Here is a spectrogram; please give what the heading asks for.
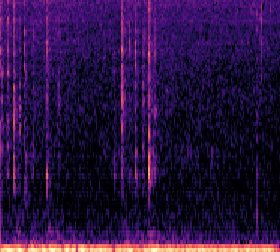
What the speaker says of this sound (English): I could start by just typing out the word universe as my regular expression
